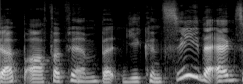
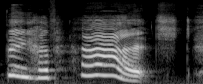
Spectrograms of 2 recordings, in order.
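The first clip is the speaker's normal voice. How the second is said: delighted announcement; 10 semitones higher, 4 dB louder, much slower than usual. Acted. Reader marvels at hatching.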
